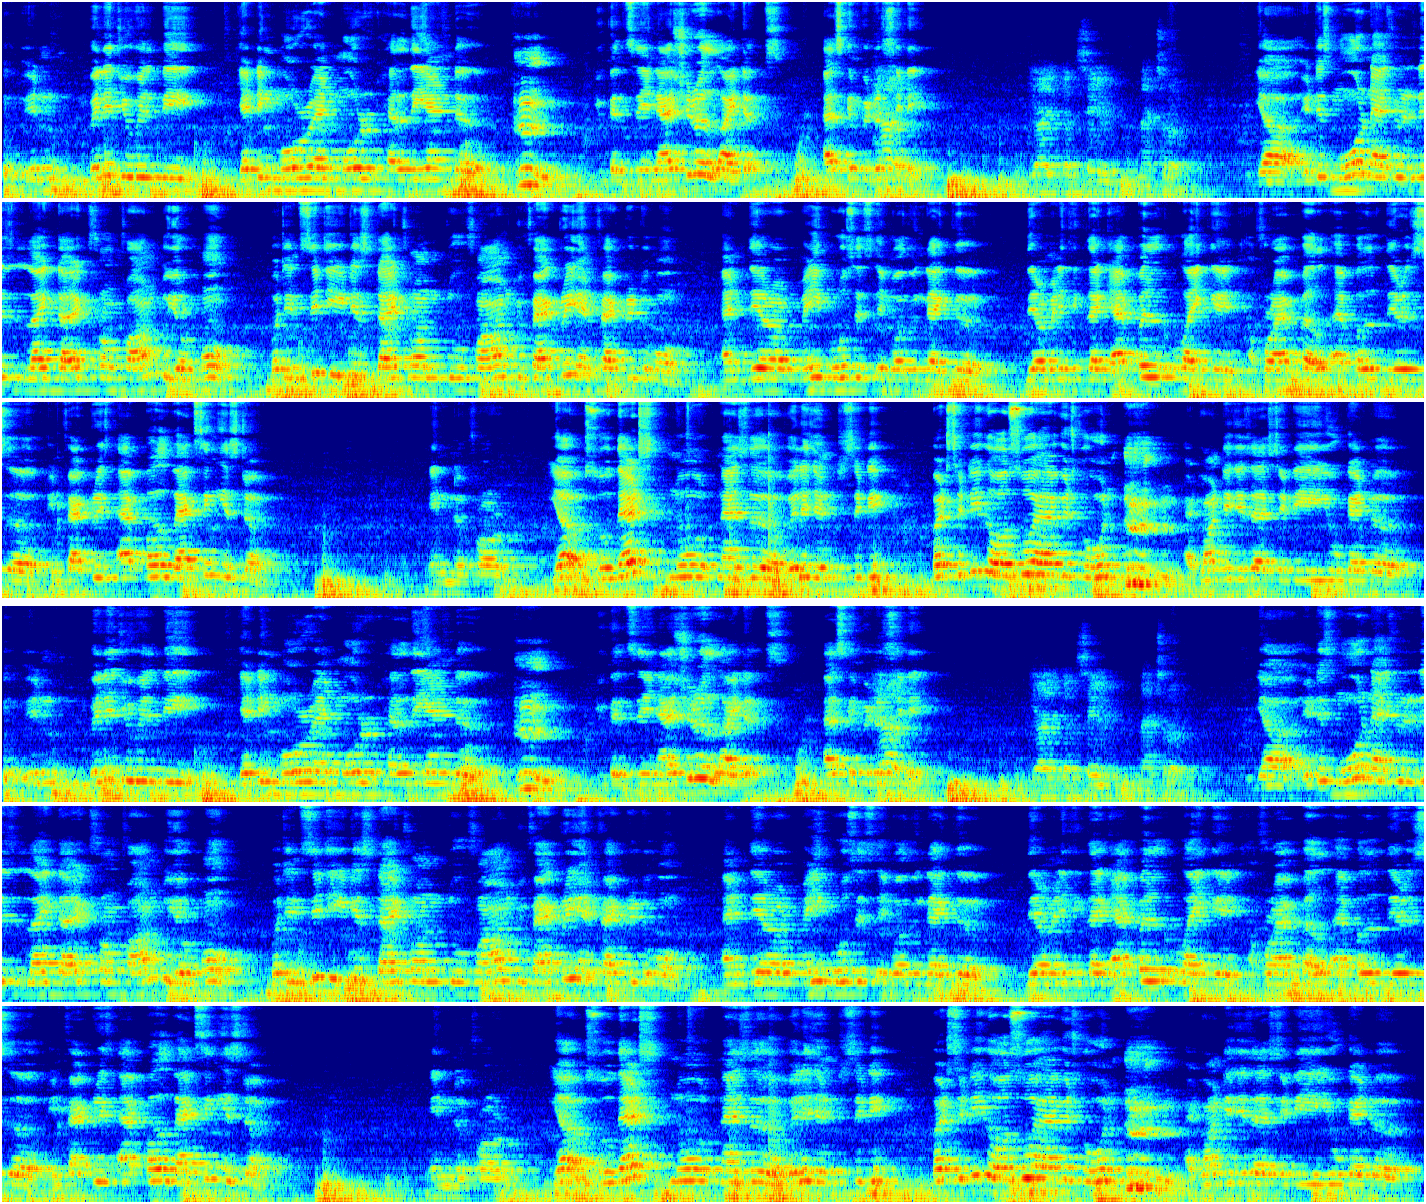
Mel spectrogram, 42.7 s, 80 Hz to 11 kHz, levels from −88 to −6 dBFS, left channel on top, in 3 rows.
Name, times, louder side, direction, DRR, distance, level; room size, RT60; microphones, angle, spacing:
voice 1, 0.0-5.8 6.1-10.2 11.2-11.3 12.5-16.5 16.8-21.0 21.4-24.1 24.4-31.1 31.6-32.0 32.7-42.4, left 2 dB, 60° left, 2 dB, 0.6 m, -26 dB
voice 2, 8.7-9.2 10.2-11.8 18.0-18.1, equal, 15° left, -4 dB, 0.5 m, -37 dB
3.0 x 2.6 x 3.0 m, 0.88 s
head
